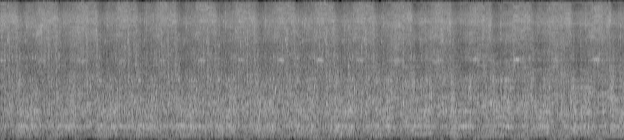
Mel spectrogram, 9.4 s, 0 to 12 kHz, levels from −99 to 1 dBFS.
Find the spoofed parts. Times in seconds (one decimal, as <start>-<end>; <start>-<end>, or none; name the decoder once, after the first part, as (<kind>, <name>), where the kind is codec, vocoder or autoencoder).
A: 0.9-1.4 (codec, SNAC); 5.8-9.4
